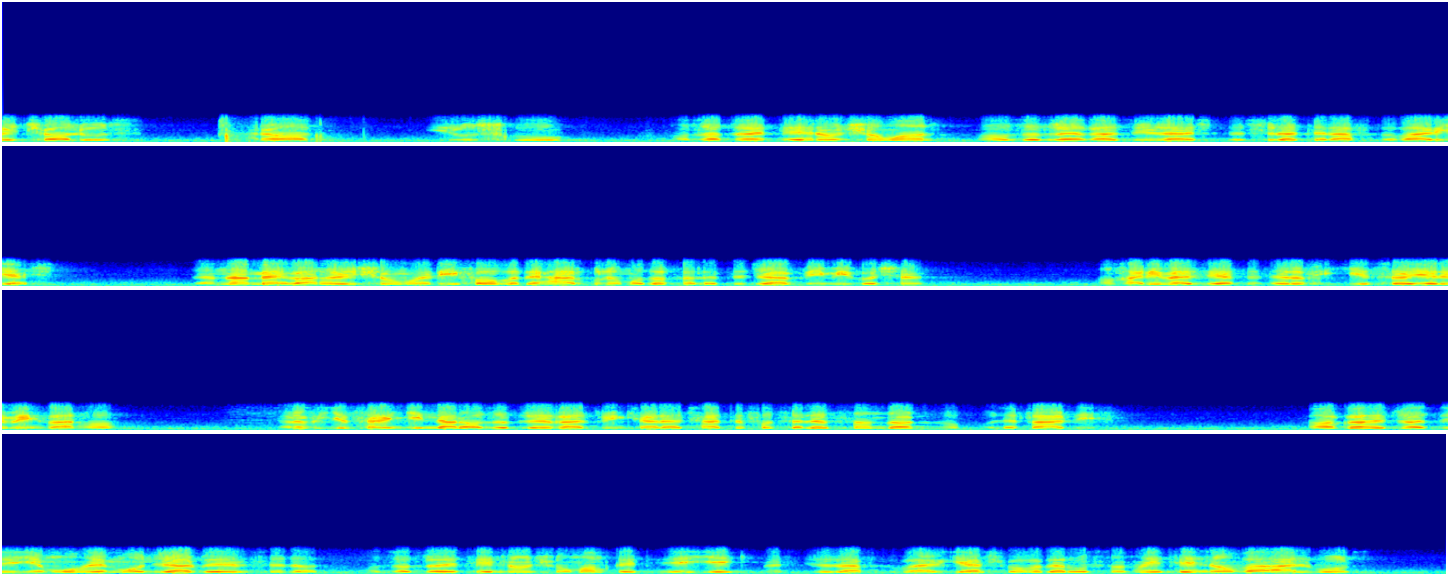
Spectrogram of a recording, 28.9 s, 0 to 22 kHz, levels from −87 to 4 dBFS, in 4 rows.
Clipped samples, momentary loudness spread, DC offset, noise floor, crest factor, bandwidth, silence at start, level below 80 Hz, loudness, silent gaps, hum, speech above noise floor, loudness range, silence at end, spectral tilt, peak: under 0.1%; 11 LU; 0.2%; -47 dBFS; 18 dB; 4.6 kHz; 0 s; -50 dBFS; -23 LUFS; none; none; 23 dB; 3 LU; 0.1 s; -0.5 dB/octave; -6 dBFS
